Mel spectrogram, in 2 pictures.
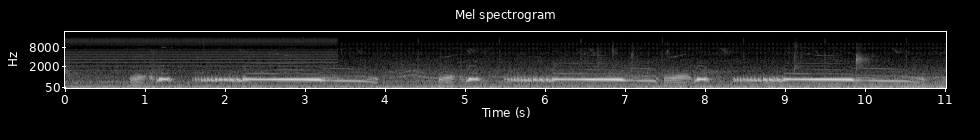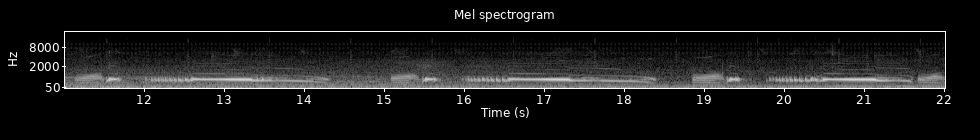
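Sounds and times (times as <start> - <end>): dove cooing: 0.8 - 14.4, 15.1 - 22.0.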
